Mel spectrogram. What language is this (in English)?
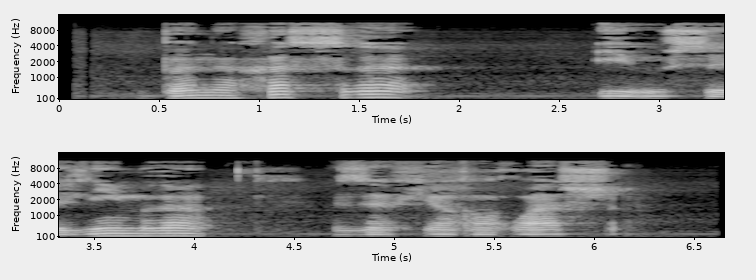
Kabardian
